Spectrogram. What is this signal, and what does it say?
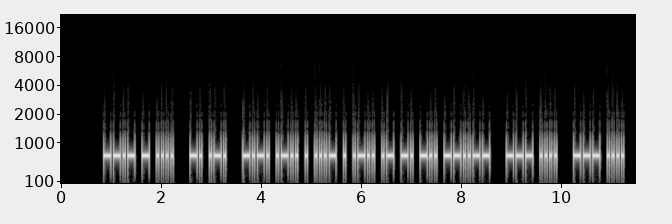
Morse code, heard as a keyed tone, about 25 wpm, 700 Hz. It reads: QTH NR CLEVELAND, OH OH
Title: Practice QSO - Exchange 1 - Beginning - 25wpm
